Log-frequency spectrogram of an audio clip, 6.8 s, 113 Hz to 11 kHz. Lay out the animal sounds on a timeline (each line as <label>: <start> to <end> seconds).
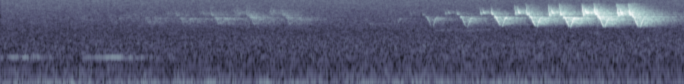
Mourning Dove (Zenaida macroura): 0.0 to 1.6 seconds
Ovenbird (Seiurus aurocapilla): 1.1 to 3.3 seconds
Ovenbird (Seiurus aurocapilla): 4.1 to 6.8 seconds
